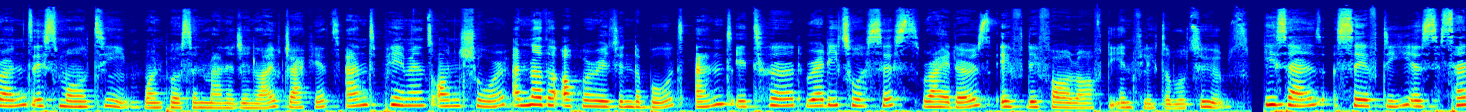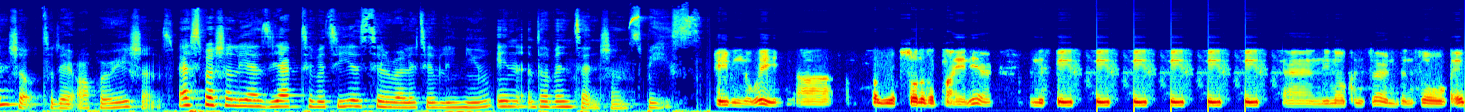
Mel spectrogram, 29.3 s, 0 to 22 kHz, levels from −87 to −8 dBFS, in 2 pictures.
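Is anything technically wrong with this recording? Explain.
Yes. From 25.64 s to 27.49 s there is a system hang loop. The host or driver stalled while the audio hardware kept replaying its ring buffer, so a single 0.37 s slice of sound repeats exactly five times at about 2.69 Hz. The loop length fits a 16384-sample buffer. At this buffer size the result is a slow, mechanical stutter rather than a buzz, and roughly two seconds of the real audio are missing in its place.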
